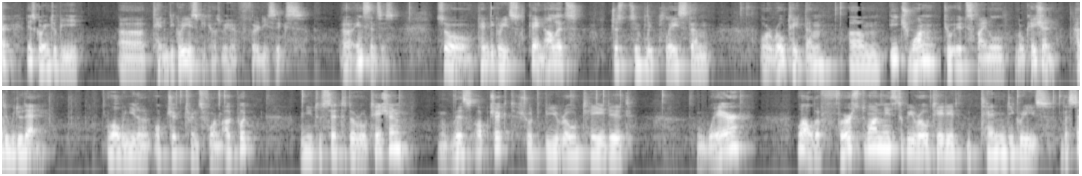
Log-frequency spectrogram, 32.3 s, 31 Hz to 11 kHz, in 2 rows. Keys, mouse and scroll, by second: 2.4 middle click, 4.7 middle click, 6.1 click, 7.7 click, 11.1 click, 12.5 click, 16.0 click, 16.1 shift+a, 20.2 click, 22.2 click, 24.0 click, 25.1 click, 25.4 click, 26.5 click, 28.7 click, 30.1 click, 30.5 click, 32.0 click.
